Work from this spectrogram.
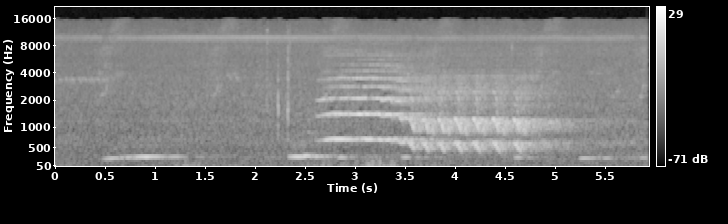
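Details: Chimpanzees from the Ryu family group, led by boss male Ryu with twin young females: soft low hoots build into long rising harmonic calls, then a rapid pulsed panting series, ending with a few more low hoots.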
